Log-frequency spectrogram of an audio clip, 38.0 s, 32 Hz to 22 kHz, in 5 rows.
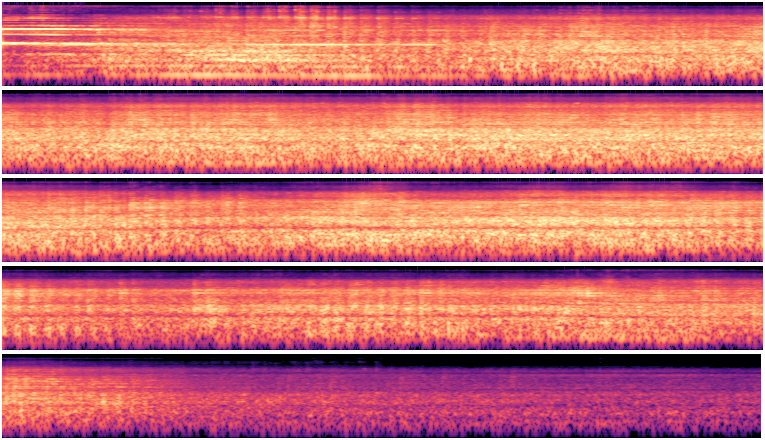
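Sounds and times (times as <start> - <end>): train horn: 0.0 - 4.8
train wheels on rails: 0.0 - 38.0.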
